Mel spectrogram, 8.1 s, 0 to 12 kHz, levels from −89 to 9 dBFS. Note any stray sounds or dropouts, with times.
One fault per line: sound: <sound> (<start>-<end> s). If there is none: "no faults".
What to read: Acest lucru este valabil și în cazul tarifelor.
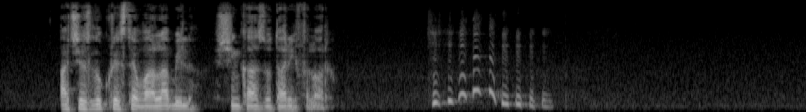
sound: laugh (4.3-5.7 s)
